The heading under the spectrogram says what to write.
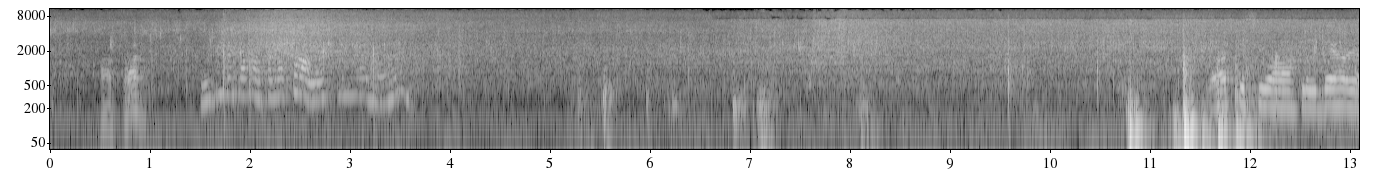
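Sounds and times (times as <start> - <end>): fish sizzling in hot oil: 0.0 - 13.0.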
